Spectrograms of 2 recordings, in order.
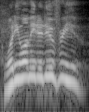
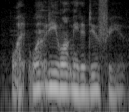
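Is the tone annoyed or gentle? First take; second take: annoyed; gentle. First: It sounds annoyed, as if interrupted. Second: It sounds gentle and kind.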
